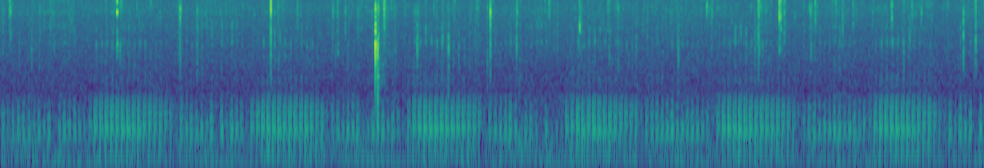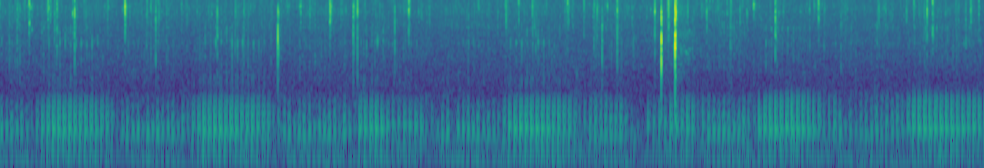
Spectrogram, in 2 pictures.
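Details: Cat purring by a fireplace: deep, continuous rumble rising and falling with each breath in and out, loud and close, with intermittent crisp crackles and pops from the fire.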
